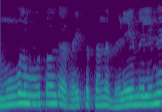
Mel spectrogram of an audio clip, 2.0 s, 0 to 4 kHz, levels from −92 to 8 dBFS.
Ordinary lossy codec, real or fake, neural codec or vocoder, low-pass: none; real; none; 3.6 kHz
